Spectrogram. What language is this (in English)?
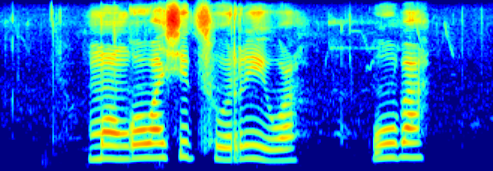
Tsonga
